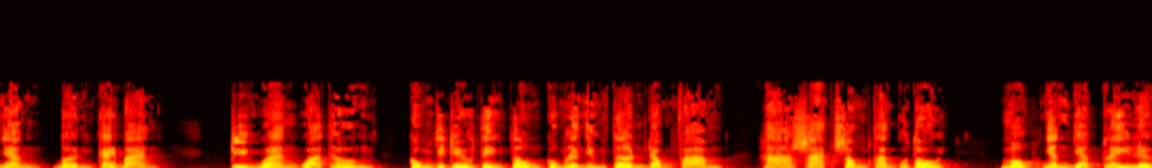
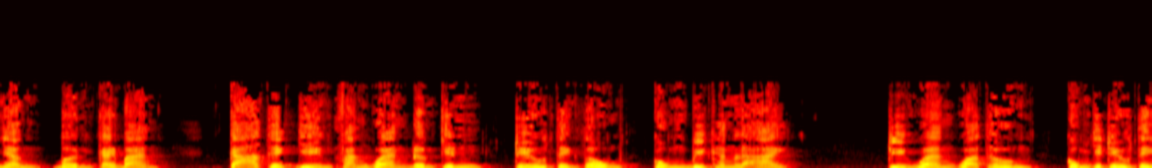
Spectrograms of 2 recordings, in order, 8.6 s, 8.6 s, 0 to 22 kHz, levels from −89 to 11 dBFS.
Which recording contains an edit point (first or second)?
first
